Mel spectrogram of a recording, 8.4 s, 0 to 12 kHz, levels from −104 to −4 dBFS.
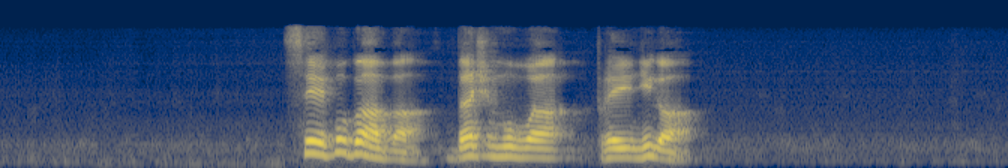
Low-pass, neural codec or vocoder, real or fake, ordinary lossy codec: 7.2 kHz; codec, 16 kHz, 0.8 kbps, ZipCodec; fake; MP3, 64 kbps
